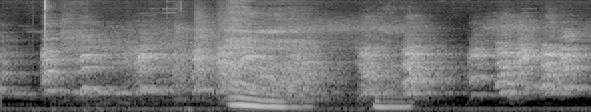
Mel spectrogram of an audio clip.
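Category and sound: animal, dogs barking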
